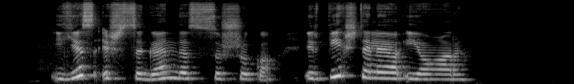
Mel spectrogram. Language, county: Lithuanian, Utena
